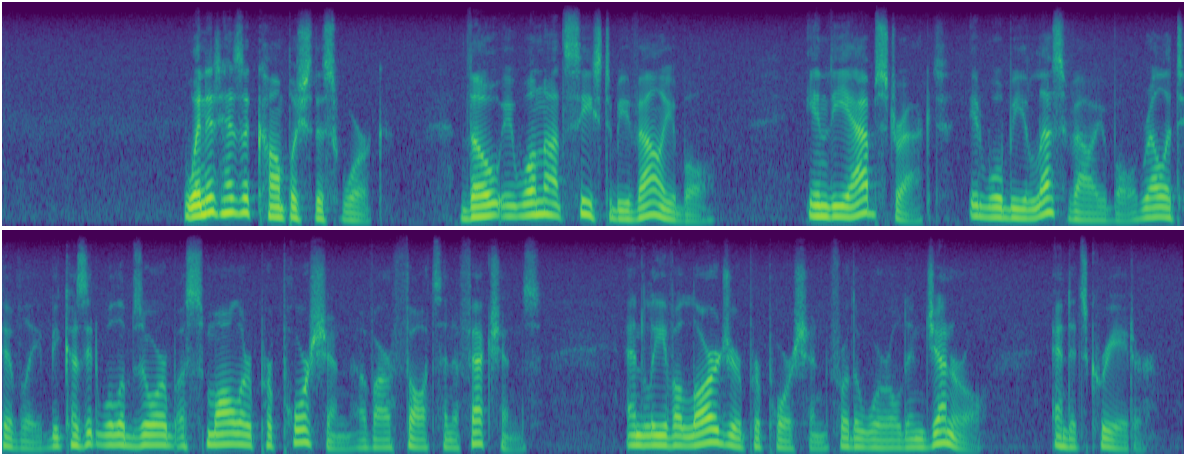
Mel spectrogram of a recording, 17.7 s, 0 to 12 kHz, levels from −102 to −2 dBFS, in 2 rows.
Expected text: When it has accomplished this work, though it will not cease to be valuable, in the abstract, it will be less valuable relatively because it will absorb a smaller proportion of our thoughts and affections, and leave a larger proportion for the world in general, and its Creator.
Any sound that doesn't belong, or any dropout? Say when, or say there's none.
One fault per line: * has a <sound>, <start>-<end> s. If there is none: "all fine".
all fine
